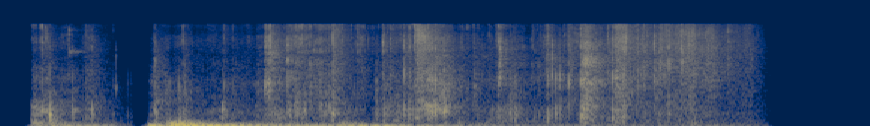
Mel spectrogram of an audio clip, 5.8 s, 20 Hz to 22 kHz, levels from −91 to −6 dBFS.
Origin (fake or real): real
